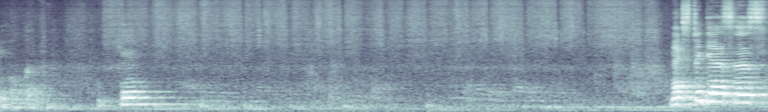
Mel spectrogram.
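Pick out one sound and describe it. A chalkboard eraser wipes across a board.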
